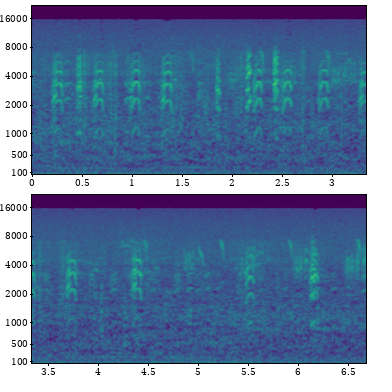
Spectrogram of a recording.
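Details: Juvenile black-winged stilt giving short, sharp, high notes in quick irregular series, over steady low rumbling background noise.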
